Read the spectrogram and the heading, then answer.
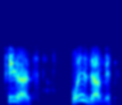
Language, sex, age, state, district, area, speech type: Bengali, female, 30-45, West Bengal, Darjeeling, rural, conversation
